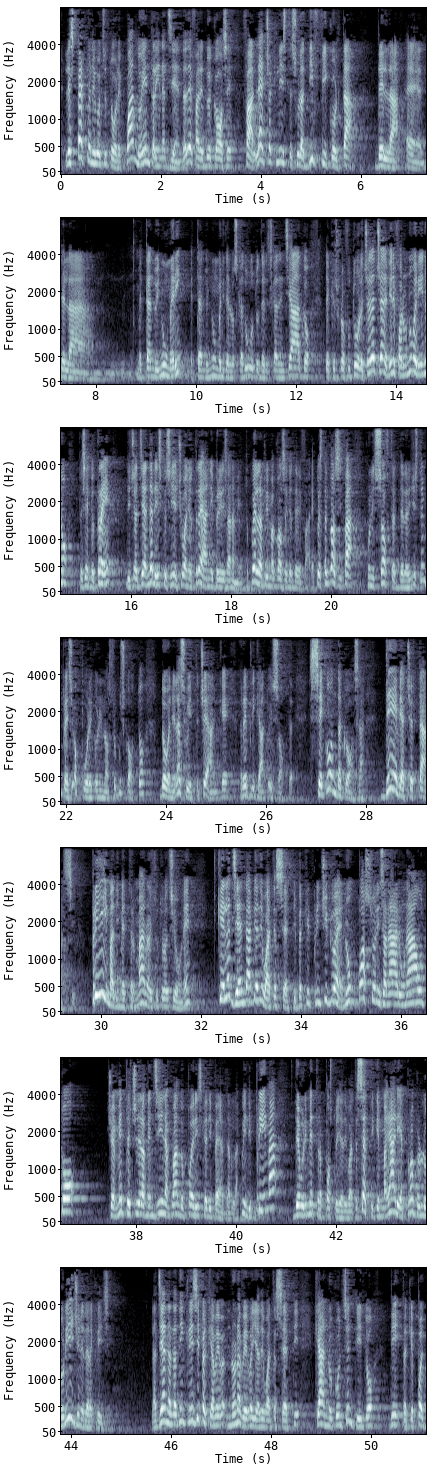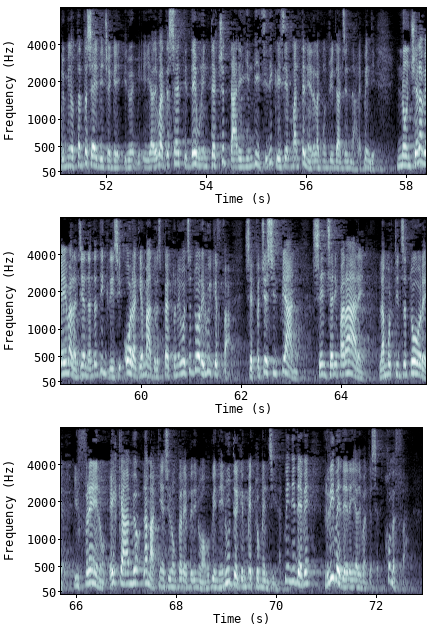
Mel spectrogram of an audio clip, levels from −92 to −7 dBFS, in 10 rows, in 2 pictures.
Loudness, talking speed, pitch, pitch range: -21 LUFS, 180 wpm, 160 Hz, 130-200 Hz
